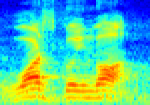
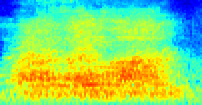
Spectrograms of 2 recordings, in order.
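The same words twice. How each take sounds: First: Said in the usual way. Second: Slow unvoiced stretched greeting; drawn-out breathy whisper. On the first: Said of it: "हमने बोला". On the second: Shown as a demonstration. Teacher showing the class a drawn-out whispered greeting. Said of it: "बोलो".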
